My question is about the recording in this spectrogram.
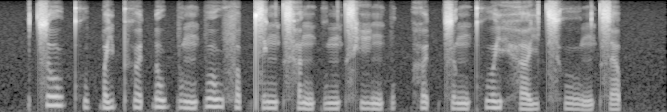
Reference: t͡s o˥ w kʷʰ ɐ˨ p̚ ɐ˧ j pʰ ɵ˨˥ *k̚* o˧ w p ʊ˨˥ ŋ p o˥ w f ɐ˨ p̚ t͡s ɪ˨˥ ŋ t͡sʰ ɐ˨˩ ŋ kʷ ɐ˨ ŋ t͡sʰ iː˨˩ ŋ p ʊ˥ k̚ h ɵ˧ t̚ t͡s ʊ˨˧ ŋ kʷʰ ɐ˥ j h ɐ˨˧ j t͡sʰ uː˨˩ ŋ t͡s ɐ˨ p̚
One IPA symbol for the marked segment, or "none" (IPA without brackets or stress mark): t̚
